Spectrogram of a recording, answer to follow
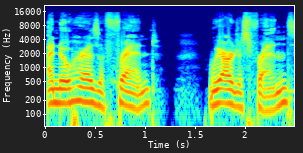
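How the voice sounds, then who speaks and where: A woman has a fairly low pitch with ordinary pitch variation. Hers is an ordinary speaking voice. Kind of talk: casual chat. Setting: video call.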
